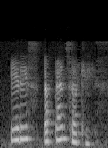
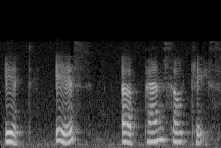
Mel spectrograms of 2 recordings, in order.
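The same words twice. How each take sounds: First: The sentence is said at a faster pace. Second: The sentence is said at a slower pace.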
